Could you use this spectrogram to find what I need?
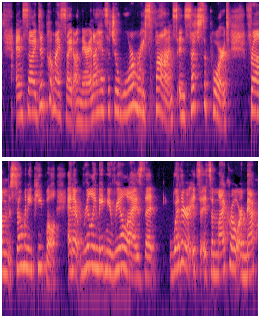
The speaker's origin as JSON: {"language": "English", "country": "United States", "moved": "as an adult", "lives_now": "South Africa", "said": "I'm an American expat living in South Africa, of all places. My family was quite surprised when I moved here 10 years ago"}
